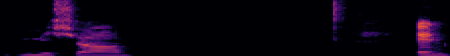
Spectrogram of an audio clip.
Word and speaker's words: Michaela: what's Kim's channel name mishaa is my real name mishaa which is Michaela it's spelled Michael with an a at the end and um Mi is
